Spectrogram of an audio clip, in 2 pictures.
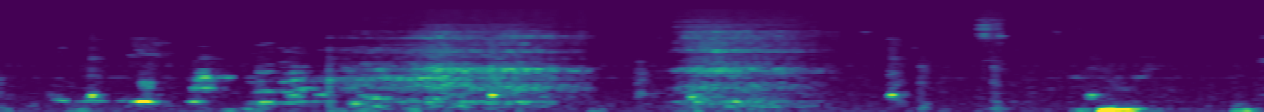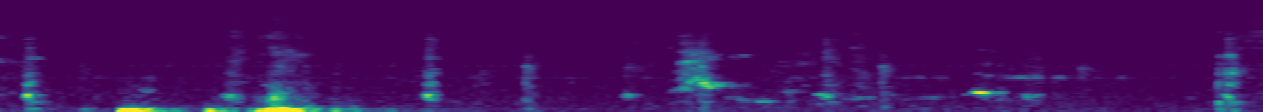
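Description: Two long, breathy exhalations close to the microphone, followed by a few dull knocks and small clicks from handling a model on a table.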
